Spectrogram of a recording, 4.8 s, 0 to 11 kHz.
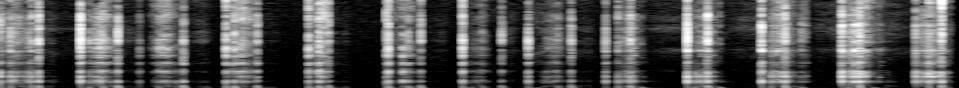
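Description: Fingertips tap and scratch the outer wall of a medium turned wooden bowl, hollow and empty, held upside down over the microphone. The result is a quick, irregular run of short, dry, hollow knocks with a tone around 780 Hz, each mixed with bright scratchy texture and dying away almost instantly with no ring.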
